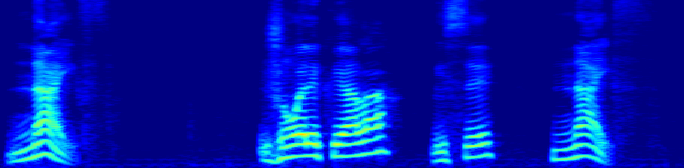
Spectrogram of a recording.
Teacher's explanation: Here in English, we don't say the K.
